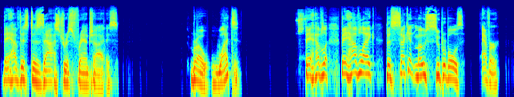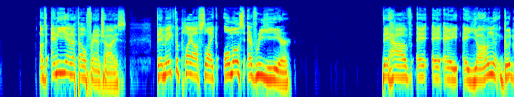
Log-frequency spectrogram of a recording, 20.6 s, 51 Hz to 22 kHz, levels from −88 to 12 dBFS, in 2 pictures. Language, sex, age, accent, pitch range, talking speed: English, male, 20-39, American, 140-190 Hz, 110 wpm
